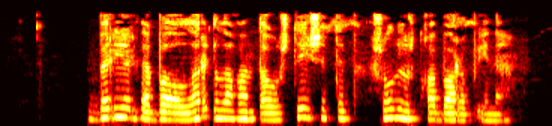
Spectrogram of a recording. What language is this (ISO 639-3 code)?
bak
